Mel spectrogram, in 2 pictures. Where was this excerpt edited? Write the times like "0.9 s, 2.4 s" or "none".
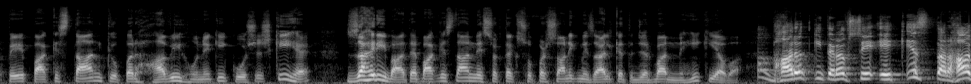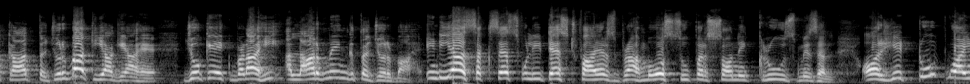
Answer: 7.7 s, 13.9 s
